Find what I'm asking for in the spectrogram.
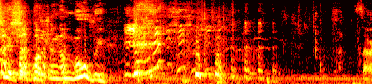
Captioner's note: giggles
